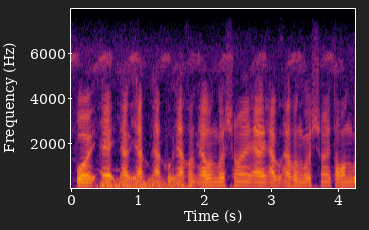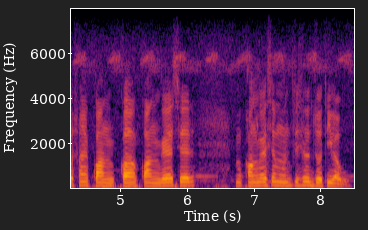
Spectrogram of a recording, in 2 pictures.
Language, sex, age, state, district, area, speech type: Bengali, male, 18-30, West Bengal, Birbhum, urban, spontaneous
